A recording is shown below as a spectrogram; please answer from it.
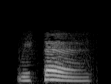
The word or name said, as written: referred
